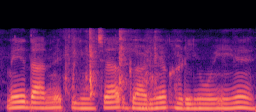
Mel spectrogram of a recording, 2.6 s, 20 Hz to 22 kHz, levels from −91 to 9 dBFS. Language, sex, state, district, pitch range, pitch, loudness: Hindi, female, Madhya Pradesh, Bhopal, 165-190 Hz, 175 Hz, -15 LUFS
